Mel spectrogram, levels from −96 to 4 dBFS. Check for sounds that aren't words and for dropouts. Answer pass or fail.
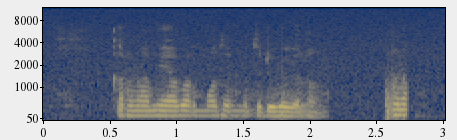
fail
